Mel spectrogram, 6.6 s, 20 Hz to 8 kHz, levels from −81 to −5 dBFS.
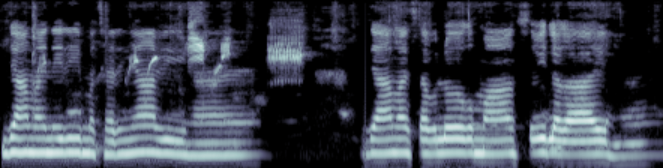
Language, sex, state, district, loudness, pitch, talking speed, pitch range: Hindi, female, Uttar Pradesh, Budaun, -19 LUFS, 200 Hz, 110 wpm, 190-210 Hz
